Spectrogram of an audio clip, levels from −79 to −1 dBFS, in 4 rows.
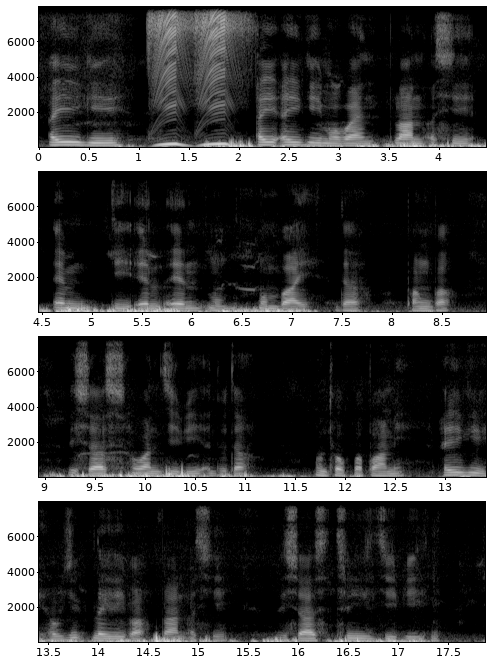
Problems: background sounds at intervals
